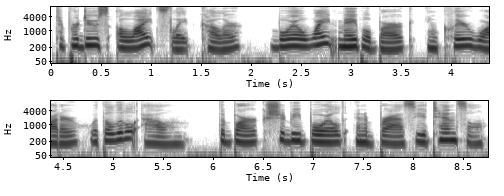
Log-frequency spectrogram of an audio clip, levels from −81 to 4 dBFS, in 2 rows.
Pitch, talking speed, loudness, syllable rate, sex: 195 Hz, 170 wpm, -18 LUFS, 4.9 syllables/s, female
